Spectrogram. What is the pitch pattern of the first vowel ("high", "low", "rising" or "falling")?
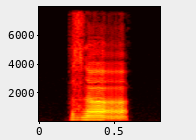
falling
